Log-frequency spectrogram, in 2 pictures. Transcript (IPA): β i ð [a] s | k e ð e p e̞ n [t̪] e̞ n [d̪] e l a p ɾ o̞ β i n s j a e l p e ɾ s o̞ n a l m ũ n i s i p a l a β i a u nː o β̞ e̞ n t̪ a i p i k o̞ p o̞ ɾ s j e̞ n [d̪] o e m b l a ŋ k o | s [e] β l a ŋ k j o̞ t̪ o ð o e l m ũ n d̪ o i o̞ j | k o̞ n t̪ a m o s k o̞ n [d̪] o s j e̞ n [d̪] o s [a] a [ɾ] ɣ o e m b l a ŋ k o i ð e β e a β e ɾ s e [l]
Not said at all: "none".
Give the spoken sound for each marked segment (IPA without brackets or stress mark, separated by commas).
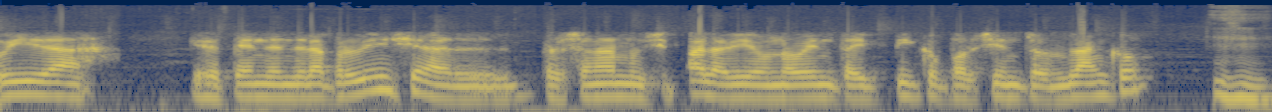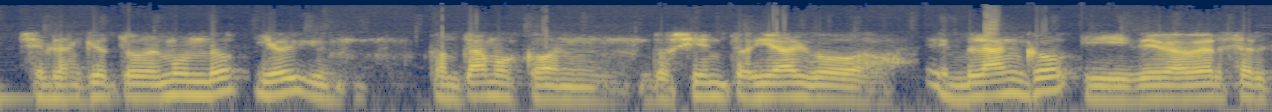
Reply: a, d̪, d̪, t̪, e, d̪, t̪, i, l, ɾ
